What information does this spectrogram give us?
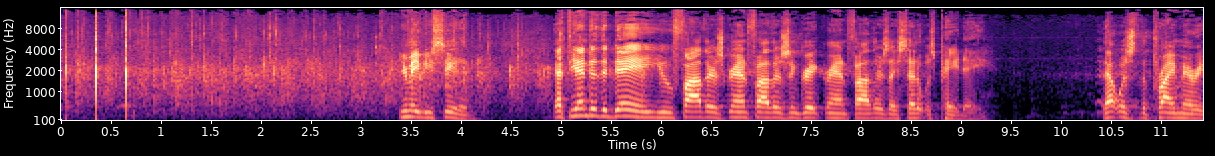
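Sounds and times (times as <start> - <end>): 
hand claps from a gathered audience: 0.0 - 5.3
faint hiss: 2.6 - 11.4
speech: 3.4 - 4.3, 4.9 - 9.3, 10.4 - 11.4.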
